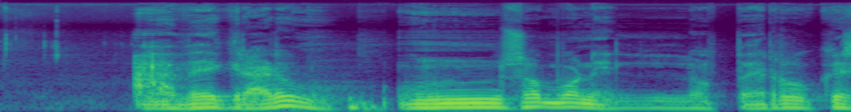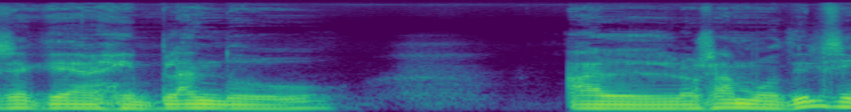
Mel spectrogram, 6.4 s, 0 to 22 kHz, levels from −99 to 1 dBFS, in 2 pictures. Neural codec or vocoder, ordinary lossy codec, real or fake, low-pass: none; none; real; none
